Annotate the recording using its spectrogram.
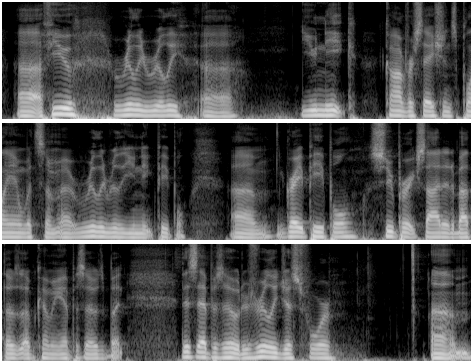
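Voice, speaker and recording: Recorded very cleanly against a silent background, a man in a Texan accent speaks at a moderate pace and medium pitch with fairly even intonation and long, frequent pauses. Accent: Texan Southern US. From East Texas, US. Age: 20s. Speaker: podcast host. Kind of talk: solo podcast monologue. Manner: halting, many fillers.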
